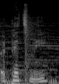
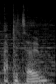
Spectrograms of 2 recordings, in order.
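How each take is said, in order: First: The word is said the usual spoken way. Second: The word is said the way it looks written. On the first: "I thought epitome" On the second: "the way you wrote it, and as I read it in my mind"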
